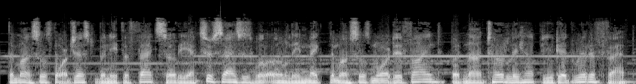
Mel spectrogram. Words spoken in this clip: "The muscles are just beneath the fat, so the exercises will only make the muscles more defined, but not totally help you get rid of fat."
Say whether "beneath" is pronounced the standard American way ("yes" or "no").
yes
